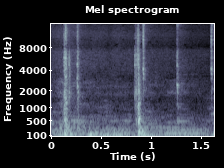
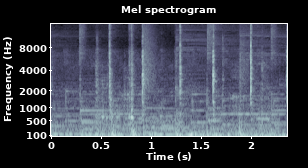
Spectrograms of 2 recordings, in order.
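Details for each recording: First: Toyota Corolla 9th gen, key on, after replacing the turn signal flasher relay to cure hyperflashing from LED bulbs: crisp, sharp relay ticks at a steady, normal flashing pace; flasher now working properly. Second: Toyota Corolla 9th gen after upgrading to LED turn signals: sharp relay clicks about three a second, over music, from the stock mechanical flasher relay; hyperflashing, fixed by fitting an LED-rated flasher relay.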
